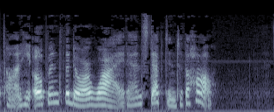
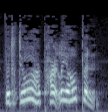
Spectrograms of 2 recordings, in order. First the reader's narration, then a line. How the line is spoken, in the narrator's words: gasped John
